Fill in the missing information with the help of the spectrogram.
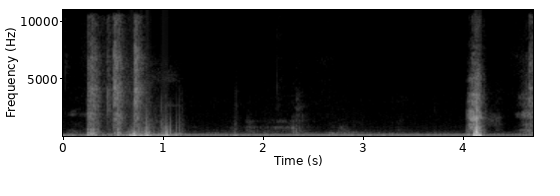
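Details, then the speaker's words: Pet dog asleep indoors: a quick run of snorting, snuffly snores, then one more snort after a pause, over a steady low room hum. "so well that's my dog snoring if you can hear"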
